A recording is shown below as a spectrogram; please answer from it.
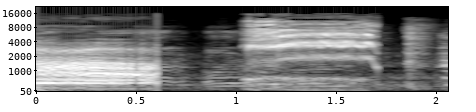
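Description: A loud, harsh, distorted scream in two bursts. The first, very loud one lasts about half a second, and a second, higher and shriller one comes about a second in.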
